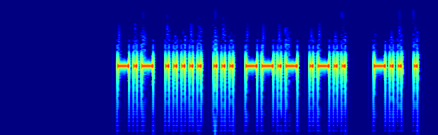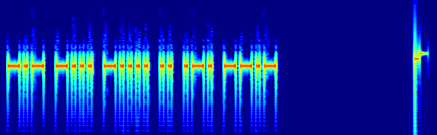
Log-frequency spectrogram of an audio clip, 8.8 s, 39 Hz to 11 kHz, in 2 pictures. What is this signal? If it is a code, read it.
Morse code, heard as a keyed tone, about 32 wpm, 700 Hz. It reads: K5SQL DE KB6IRQ
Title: USA Callsign DE Callsign 30wpm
